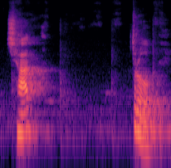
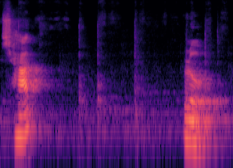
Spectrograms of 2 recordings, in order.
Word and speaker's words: ছাত্র: ছাত্র এর উচ্চারণ আমরা কি করি? ছাত্র। কেউ যদি আপনারাযে আপনার যে ভুলটা করেন আপনারা এটা লেখেন যে ছাত্র র না। এটা ভুল। এটা কি ভুল। সম্পূর্ণভাবে ভুল। ছাত্রর না।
